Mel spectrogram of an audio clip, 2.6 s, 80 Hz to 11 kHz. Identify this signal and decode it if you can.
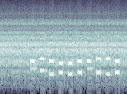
DTMF, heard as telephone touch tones, dialled by machine, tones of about 80 ms, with phone line noise. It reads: 0924150635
